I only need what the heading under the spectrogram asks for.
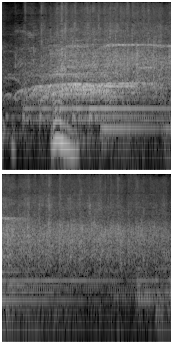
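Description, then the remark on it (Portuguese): A church audience cheers and applauds the news of their graduates' service, a dense wash of clapping with whoops and shouts that swells in the first second and holds steady, loud and sustained, for about five seconds. “Isso é uma vaia ou é uma manifestação de alegria? Então manifesta direito, né?”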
